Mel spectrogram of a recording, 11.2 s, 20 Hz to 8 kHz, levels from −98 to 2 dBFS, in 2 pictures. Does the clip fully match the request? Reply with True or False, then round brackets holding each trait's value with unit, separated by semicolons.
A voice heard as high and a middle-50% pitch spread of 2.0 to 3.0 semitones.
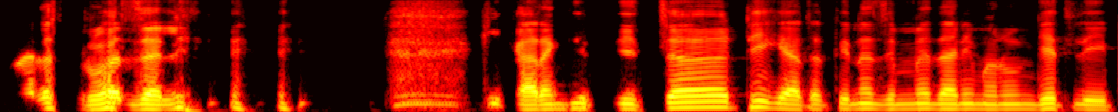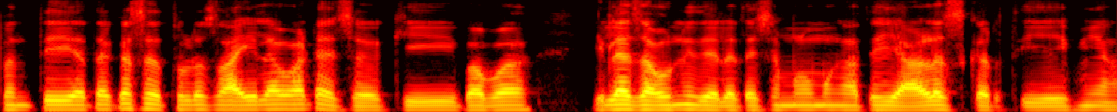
False (115 Hz; 2.6 semitones)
